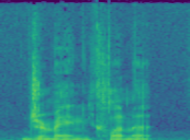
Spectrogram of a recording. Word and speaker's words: Jermaine Clement: Jermaine Clement.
